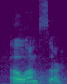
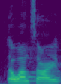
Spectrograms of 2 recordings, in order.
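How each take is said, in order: First: Said in the usual way. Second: Repeats the apology louder so the room hears. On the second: Real, not acted. Presenter apologizing to the audience, loud apology. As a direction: raise your voice to apologize to the whole room.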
